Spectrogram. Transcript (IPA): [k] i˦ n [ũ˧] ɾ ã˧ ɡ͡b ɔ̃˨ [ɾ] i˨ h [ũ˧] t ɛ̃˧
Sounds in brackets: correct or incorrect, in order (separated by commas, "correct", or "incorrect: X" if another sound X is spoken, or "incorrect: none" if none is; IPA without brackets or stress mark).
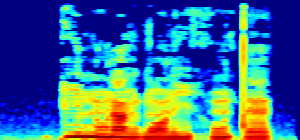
correct, correct, correct, incorrect: ũ˨˦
